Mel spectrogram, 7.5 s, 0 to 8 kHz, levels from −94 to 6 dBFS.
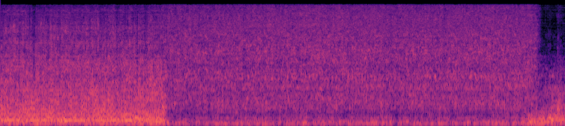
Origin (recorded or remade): remade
